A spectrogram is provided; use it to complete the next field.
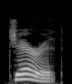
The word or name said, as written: jerett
